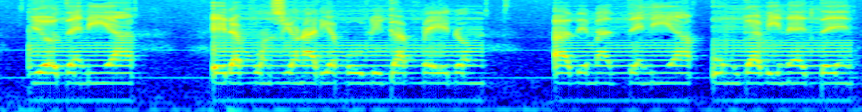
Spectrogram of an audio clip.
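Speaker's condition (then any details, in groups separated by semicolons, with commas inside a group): Total laryngectomy; laryngeal cancer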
